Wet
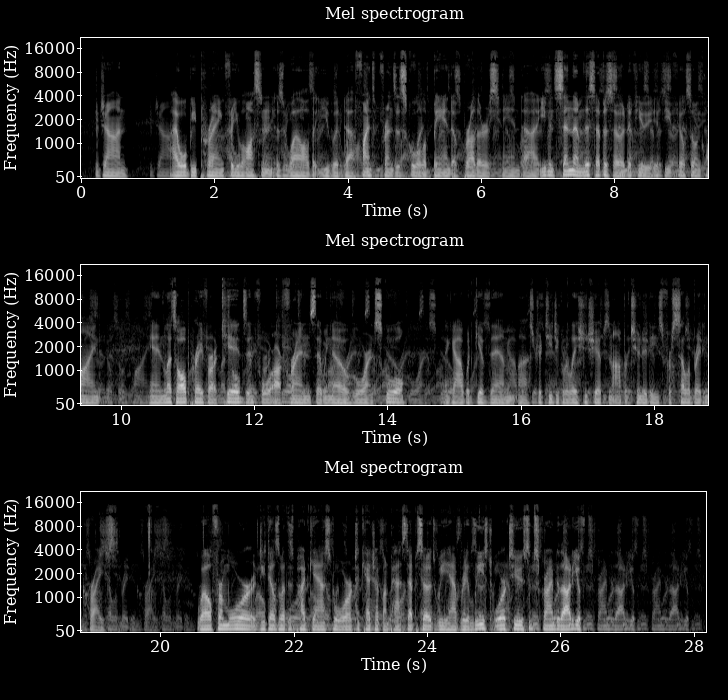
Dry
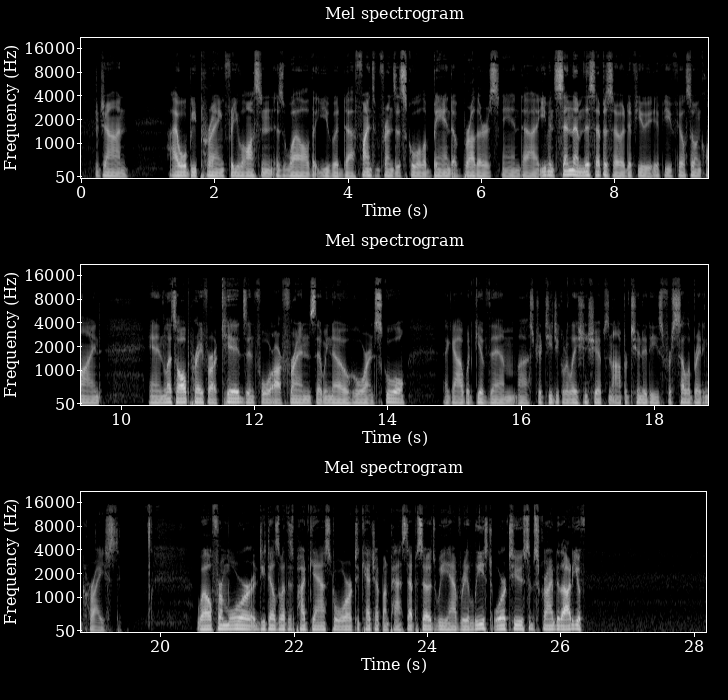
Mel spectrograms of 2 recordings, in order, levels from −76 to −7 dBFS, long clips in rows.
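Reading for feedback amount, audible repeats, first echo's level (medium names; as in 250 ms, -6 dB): 52%, 4, -14.5 dB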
